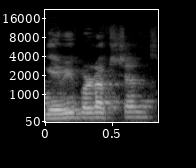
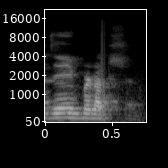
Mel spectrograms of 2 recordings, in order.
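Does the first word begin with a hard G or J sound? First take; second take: hard G; J. First: The first word begins with a hard G sound. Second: The first word begins with a J sound. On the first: "कोई बोलेगा गेमी production" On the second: "कोई बोलेगा जेमी production"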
